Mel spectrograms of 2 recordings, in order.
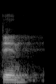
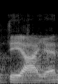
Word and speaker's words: Din: Yeah, Din. It's actually D-I-N, isn't it? Yeah, but you pronounce it Dean, don't you?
